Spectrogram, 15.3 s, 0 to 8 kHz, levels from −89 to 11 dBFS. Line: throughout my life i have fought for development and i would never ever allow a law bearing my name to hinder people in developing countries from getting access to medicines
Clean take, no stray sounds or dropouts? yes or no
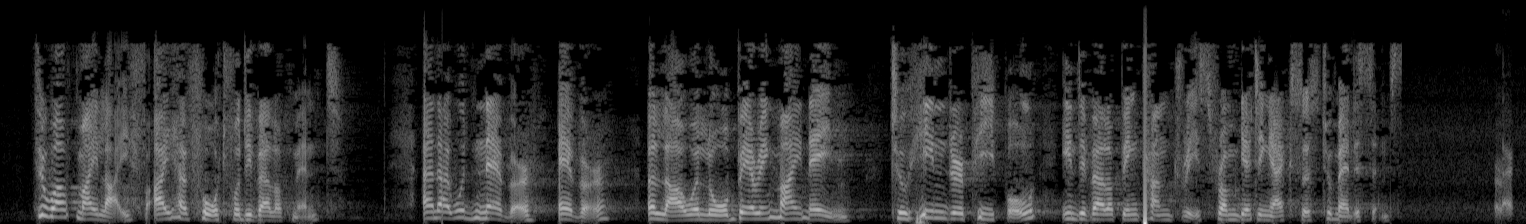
no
